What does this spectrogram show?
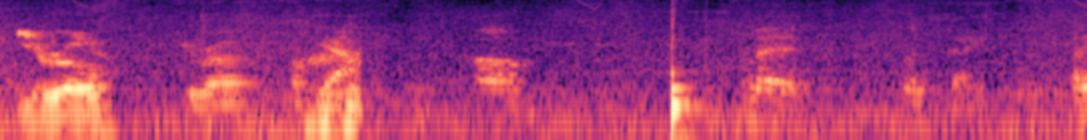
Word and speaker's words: Iroh: Sokka's name is pronounced Soka. Soka. Iroh, his name was also pronounced Iro. Iroh.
